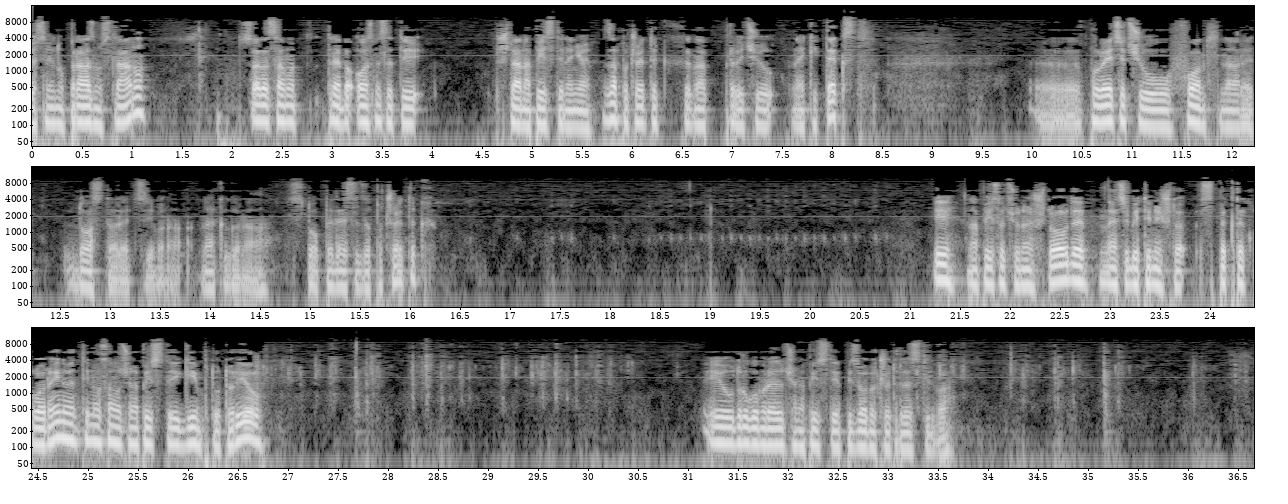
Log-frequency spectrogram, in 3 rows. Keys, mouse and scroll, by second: 1.1-1.6 ctrl+scroll up 2, 7.2-8.2 drag, 8.3 click, 10.6 click, 12.4-14.0 drag, 14.1-15.1 drag, 15.1-16.7 drag, 16.7-17.7 drag, 18.5-21.5 drag, 21.8 click, 25.3 shift+g, 26.9-30.8 typing, 33.2-36.2 typing.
